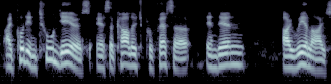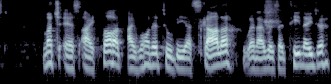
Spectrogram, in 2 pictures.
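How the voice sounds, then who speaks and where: Older man from Hong Kong, mellow voice. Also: a little high, unhurried, lo-fi sound. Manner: animated and emphatic, many restarts. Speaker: guest. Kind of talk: interview storytelling.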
